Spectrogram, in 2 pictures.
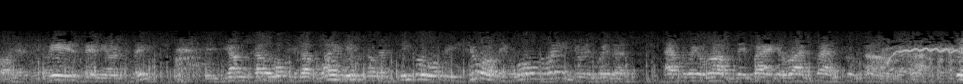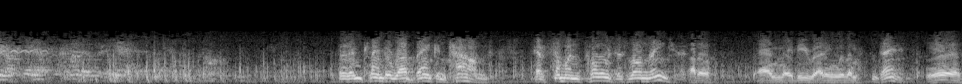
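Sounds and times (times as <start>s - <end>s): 
speech: 0.2s - 11.2s, 13.0s - 19.2s
several horses whinnying and neighing on a trail in a gully: 8.7s - 11.6s.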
